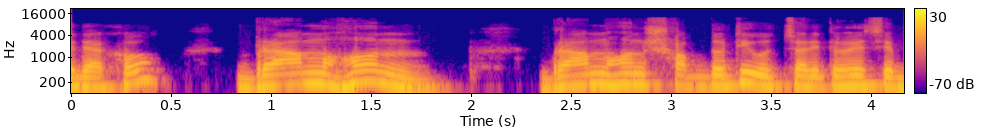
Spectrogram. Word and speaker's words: ব্রাহ্মণ: যেমন এই যে দেখো ব্রাহ্মণ ব্রাহ্মণ শব্দটি উচ্চারিত হয়েছে ব্রাহন যুক্তবর্ণে আছে হ এবং ম কিন্তু উচ্চারিত হবে ম এবং হ ব্রাহন শুনিয়া কহিল ব্রাহ্মণ যাইবি সাগরে চল তোরে দিয়ে আসি সাগরের জলে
